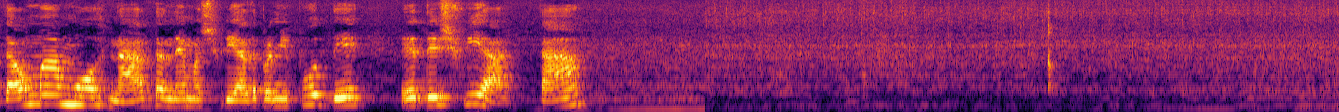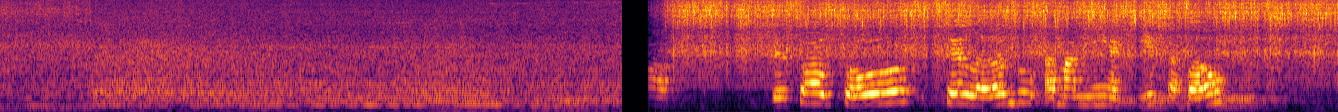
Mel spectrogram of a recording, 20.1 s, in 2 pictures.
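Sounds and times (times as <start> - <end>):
beef searing in a skillet: 2.0 - 10.8, 14.9 - 20.0
chicken sizzling in a pan: 2.1 - 10.8, 14.9 - 20.0.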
